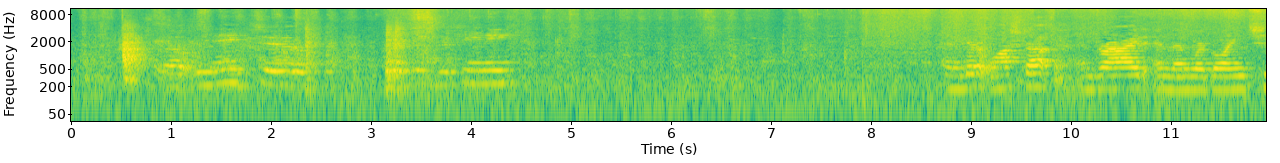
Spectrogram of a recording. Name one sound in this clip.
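A woman speaks nearby.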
